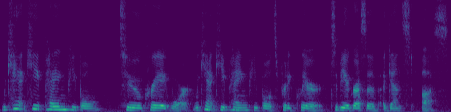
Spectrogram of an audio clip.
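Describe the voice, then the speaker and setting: Slow, musing Midwestern woman. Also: low-pitched, darkish tone. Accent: Midwestern American. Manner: slow, reflective, with frequent pauses and fillers. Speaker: tarot reader. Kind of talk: spoken divination reading.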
